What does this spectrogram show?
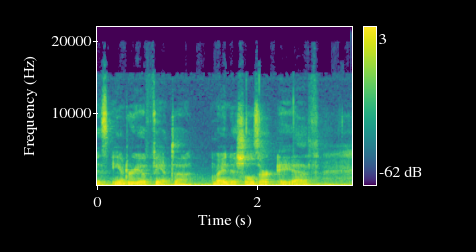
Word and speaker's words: Andrea: How do you pronounce Is it Andrea? Andrea.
